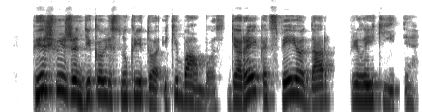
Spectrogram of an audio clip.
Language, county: Lithuanian, Klaipėda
